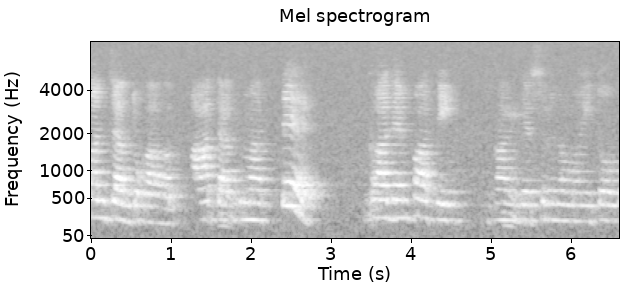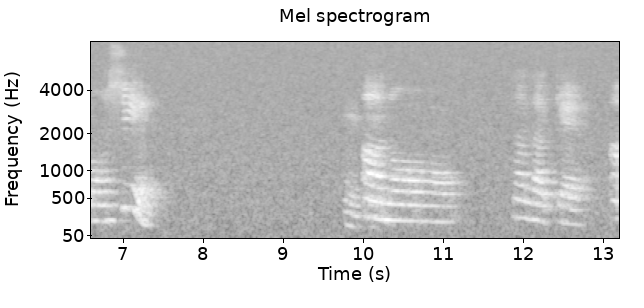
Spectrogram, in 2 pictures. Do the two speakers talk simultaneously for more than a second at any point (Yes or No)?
No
